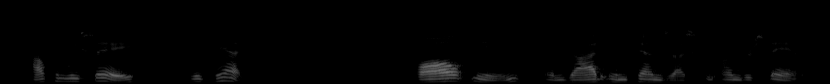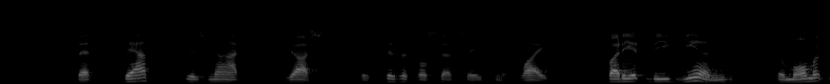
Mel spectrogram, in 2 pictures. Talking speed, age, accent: 105 wpm, 50-69, American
